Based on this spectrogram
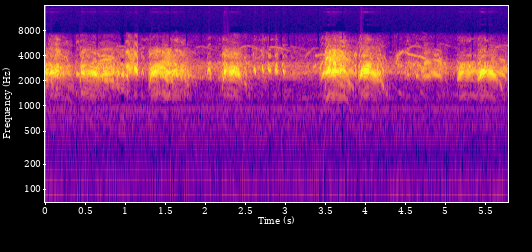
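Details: Royal albatross chick being fed by a parent at a nest in New Zealand, 5:41 pm on 7 February 2024: a run of squeaky, nasal notes in rapid bursts, some short and clipped, others drawn out, with brief pauses between.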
